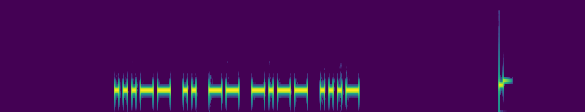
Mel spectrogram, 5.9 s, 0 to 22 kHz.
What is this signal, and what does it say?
Morse code, heard as a keyed tone, about 27 wpm, 700 Hz. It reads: 3IMYV
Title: Code Groups - 5 Letter:Numbers - 28wpm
